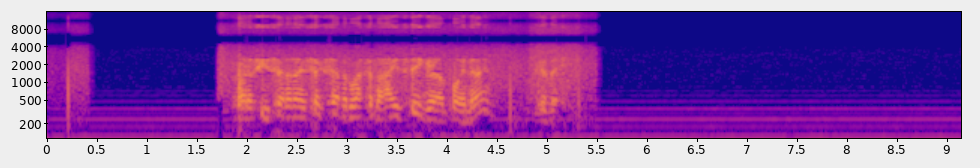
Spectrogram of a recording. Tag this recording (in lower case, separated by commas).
speech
